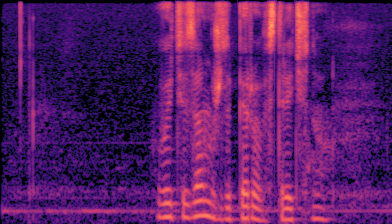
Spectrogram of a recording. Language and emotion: Russian, neutral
